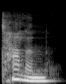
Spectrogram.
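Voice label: "talon", British English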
